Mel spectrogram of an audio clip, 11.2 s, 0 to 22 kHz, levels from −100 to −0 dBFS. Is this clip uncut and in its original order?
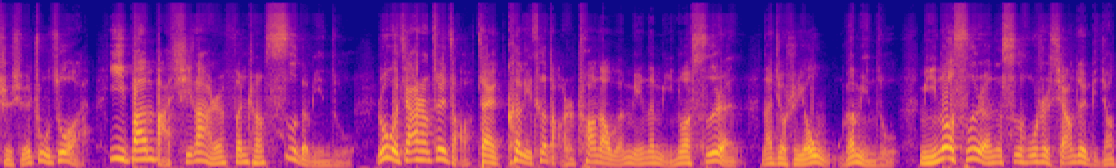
yes; 0 cuts

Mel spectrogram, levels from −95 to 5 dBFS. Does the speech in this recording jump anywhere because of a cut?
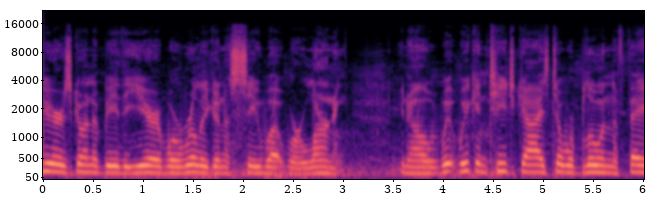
no; 0 cuts

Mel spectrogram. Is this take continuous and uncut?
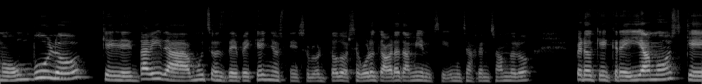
no; 3 cuts; at 1.4 s, 2.8 s, 4.8 s

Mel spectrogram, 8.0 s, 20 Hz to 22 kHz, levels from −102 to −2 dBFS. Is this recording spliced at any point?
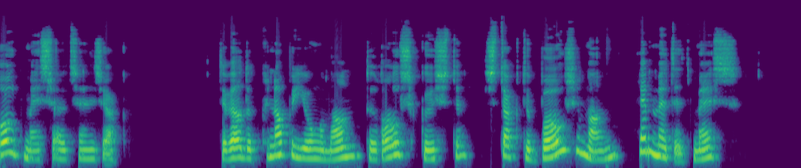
no; 0 cuts

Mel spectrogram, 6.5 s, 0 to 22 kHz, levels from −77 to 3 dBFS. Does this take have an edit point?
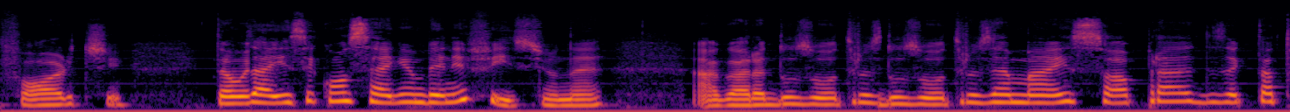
yes; 2 cuts; at 1.2 s, 4.4 s

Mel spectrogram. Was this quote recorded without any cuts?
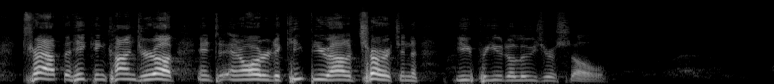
yes; 0 cuts

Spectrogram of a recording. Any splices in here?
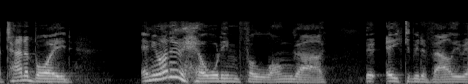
no; 0 cuts

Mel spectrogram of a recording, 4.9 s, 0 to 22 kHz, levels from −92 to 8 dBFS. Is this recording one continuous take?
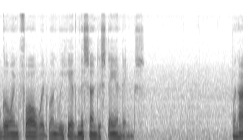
yes; 0 cuts

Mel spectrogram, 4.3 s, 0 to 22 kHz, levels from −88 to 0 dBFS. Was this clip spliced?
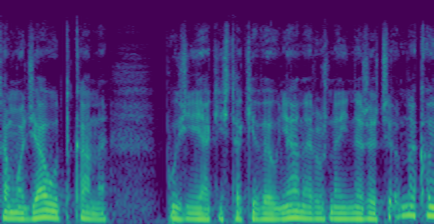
no; 0 cuts

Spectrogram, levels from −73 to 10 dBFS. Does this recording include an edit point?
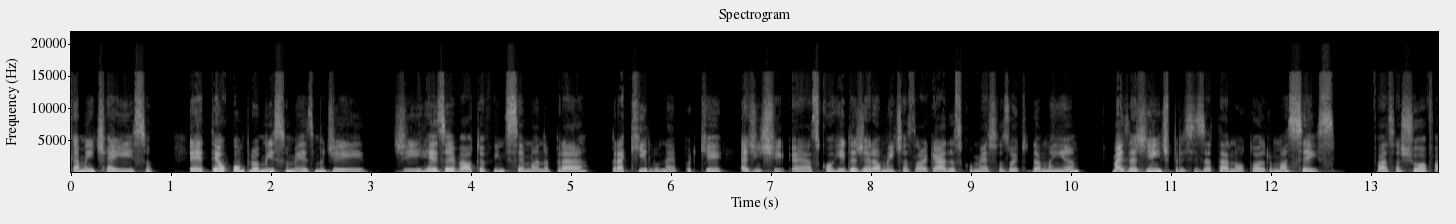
yes; 1 cut; at 6.6 s

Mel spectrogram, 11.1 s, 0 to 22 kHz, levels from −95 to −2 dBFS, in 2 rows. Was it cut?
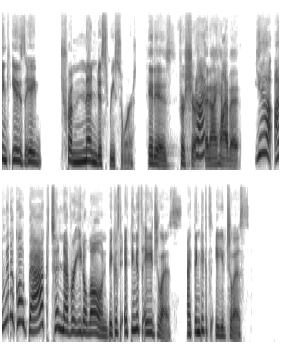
no; 0 cuts

